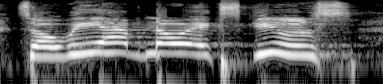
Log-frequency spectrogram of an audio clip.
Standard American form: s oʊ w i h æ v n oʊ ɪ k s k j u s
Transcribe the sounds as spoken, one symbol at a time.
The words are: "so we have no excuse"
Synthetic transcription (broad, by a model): s oʊ w i h æ v n oʊ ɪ k s k j u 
